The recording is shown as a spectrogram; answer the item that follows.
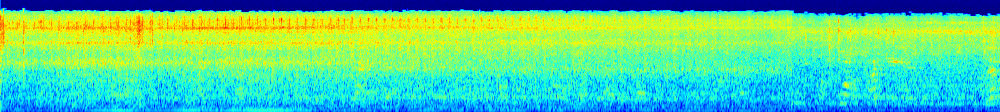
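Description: Large-scale garden railway train running along the track: a steady mechanical clatter with a hiss, easing off a little in the last couple of seconds.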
